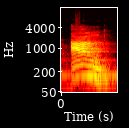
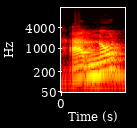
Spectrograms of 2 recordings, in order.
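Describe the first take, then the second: First: "aren't" run into one syllable, "aand"; contracted pronunciation. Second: Said in the usual way. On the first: Shown as a demonstration. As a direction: say "aren't" with no r, falling. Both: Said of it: "একটা উচ্চারণ শিখলে".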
